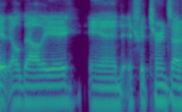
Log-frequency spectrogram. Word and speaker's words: Eldalië: sure the the e if it is short then the stress falls in the syllable before it's a third from the end so it would be el dalier right so i would be pronouncing it correctly so it all depends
